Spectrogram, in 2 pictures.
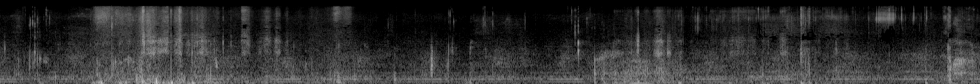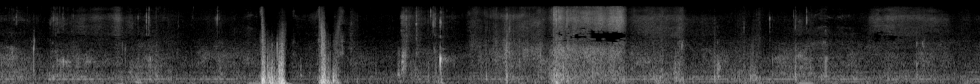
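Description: Close-miked chewing and mouth sounds of a man eating a sausage, egg and cheese bagel sandwich: irregular wet smacks, crackles and small clicks as he bites and chews. The loudest moment is two sharp knocks close together a little past the middle. A faint steady hum runs underneath.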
